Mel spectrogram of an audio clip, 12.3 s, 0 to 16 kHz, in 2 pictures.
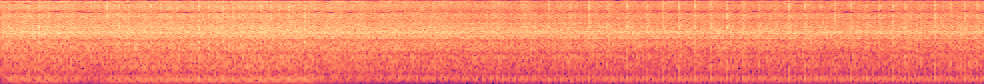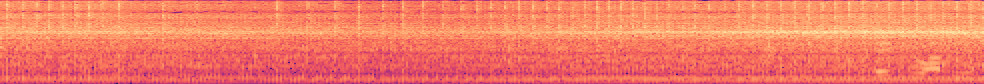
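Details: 1972 Motobécane 40V moped, first start after cleaning and engine overhaul, barn-find: crisp two-stroke buzz rising and falling smoothly with throttle, firing steadily; normal running.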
